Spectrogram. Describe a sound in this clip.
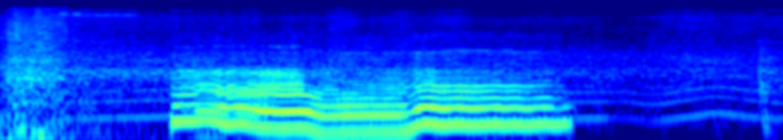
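A car engine roars loudly, its pitch dipping and rising, then cuts off.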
